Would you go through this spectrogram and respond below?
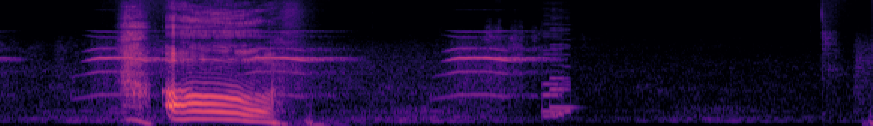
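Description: Cat meows produced by touching walls in the video game Baroque: a loud drawn-out meow followed by a shorter fainter one, with a brief exclamation from a person in between.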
